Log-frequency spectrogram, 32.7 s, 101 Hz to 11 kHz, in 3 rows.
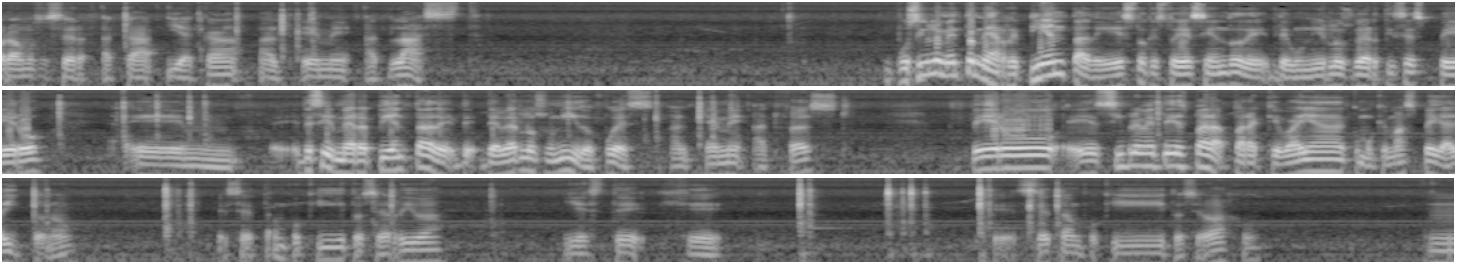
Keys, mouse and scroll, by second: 0.8 shift+click, 2.1 alt+m, 2.7 alt+click, 3.2-3.7 alt+scroll down 3, 3.7-5.3 middle drag, 5.3-5.7 scroll down 2, 5.7-6.8 middle drag, 10.8-11.3 scroll up 2, 11.5 shift+middle click, 12.3 ctrl+shift+r, 12.7 ctrl+click, 13.9-15.0 drag, 15.4 shift+click, 16.1 alt+m, 17.0-18.8 drag, 19.3-19.7 scroll up 3, 19.7 shift+middle click, 22.1 g, 23.1 z, 24.3 shift+click, 24.9-26.0 shift+middle drag, 26.2-27.8 drag, 27.8 g, 28.5 Escape, 29.1 g, 29.5 z, 32.5 shift+click.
